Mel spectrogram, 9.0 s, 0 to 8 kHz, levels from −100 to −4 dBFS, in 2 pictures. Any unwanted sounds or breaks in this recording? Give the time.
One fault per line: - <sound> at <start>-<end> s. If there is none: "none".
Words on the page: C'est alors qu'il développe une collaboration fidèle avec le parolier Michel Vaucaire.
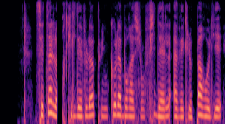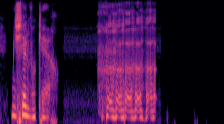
- dropout at 1.1-1.2 s
- laugh at 6.4-7.6 s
